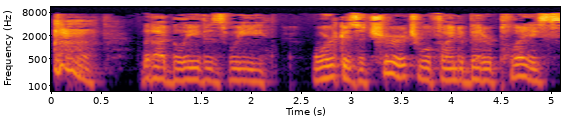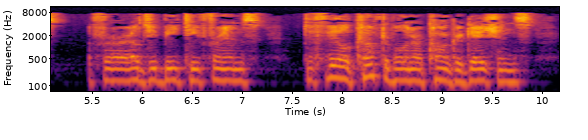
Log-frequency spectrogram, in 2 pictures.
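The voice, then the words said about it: Strained, fading hoarse voice. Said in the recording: “sorry, I'm losing my voice”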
